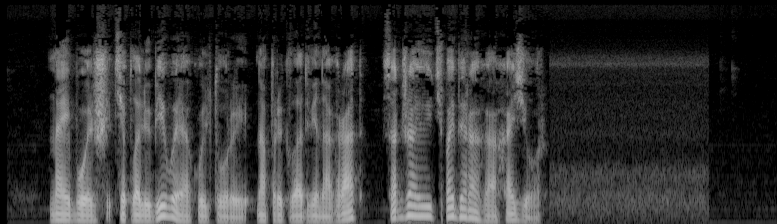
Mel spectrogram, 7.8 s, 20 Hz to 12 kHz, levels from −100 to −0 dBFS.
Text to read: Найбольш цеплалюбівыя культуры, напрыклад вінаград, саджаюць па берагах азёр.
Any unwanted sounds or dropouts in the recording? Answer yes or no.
no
